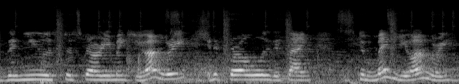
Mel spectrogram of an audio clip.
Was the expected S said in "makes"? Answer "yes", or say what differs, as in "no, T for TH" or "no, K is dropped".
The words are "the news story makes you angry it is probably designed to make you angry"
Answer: yes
